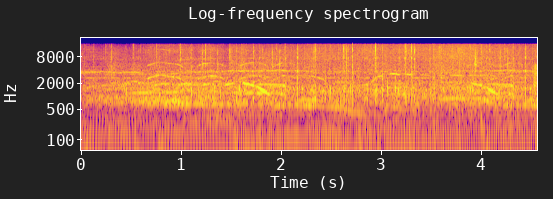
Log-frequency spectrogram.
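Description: A crowd at a sailing match race in Marstrand applauds and cheers steadily for the champion and his crew, a dense, even wash of clapping with whoops rising above it.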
